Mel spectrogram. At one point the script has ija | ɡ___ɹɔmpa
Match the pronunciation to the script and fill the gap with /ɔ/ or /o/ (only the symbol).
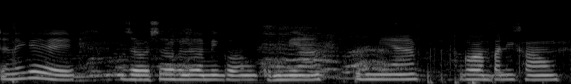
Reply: ɔ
